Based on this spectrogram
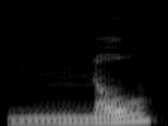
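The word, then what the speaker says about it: Knull: an ancient evil deity known as Null, and that's spelled K-N-U-L-L, and Null is basically like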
